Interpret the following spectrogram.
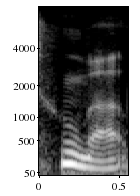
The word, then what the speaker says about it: Houma: that freaks me out yeah Shane says it's pronounced Houma Louisiana so apologies to the residents there for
